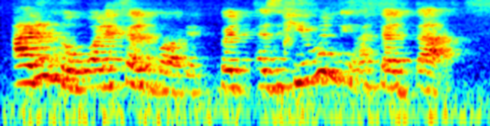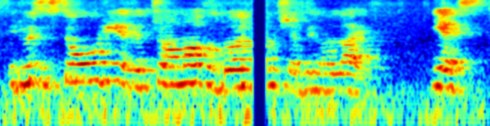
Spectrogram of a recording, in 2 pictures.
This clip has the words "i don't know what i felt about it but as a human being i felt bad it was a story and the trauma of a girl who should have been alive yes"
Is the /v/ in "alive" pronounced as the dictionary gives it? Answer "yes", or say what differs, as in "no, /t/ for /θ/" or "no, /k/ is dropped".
no, /f/ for /v/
